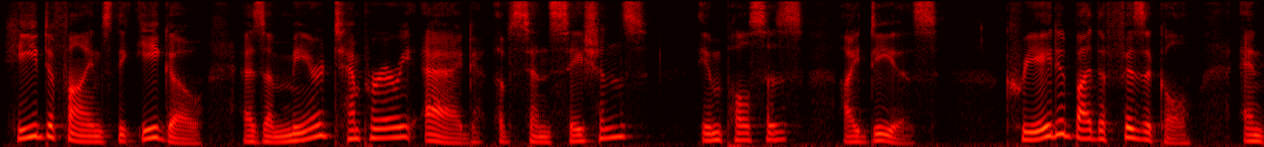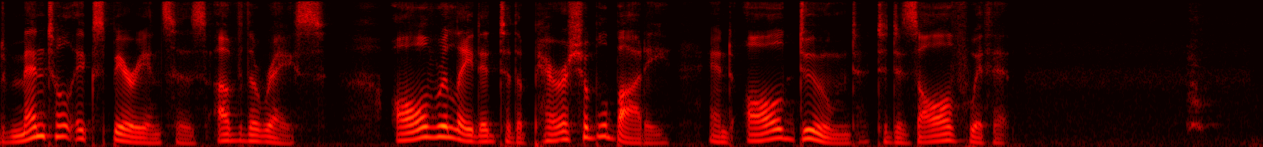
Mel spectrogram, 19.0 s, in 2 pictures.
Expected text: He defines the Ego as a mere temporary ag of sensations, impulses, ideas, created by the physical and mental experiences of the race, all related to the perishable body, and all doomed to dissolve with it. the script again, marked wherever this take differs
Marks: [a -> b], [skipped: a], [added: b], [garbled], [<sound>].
He defines the Ego as a mere temporary ag of sensations, impulses, ideas, created by the physical and mental experiences of the race, all related to the perishable body, and all doomed to dissolve with it. [bark]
